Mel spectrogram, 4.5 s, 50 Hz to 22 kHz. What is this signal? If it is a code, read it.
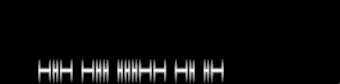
Morse code, heard as a keyed tone, about 33 wpm, 700 Hz. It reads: KD3NA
